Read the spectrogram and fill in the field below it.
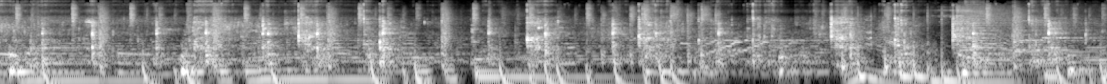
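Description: Chicken pieces being turned in a pan for a simple chicken gravy, with continuous metallic scraping, clanks of a spoon on the vessel and wet sizzling, busy and close throughout.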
